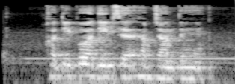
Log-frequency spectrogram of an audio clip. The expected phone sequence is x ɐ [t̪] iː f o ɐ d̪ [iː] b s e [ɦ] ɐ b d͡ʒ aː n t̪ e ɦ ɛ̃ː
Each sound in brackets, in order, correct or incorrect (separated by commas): correct, correct, correct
